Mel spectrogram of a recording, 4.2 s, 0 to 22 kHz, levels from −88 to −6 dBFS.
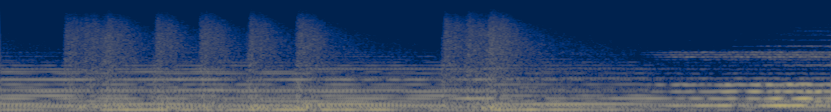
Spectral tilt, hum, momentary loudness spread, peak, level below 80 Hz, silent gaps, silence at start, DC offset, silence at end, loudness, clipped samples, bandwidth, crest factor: -6.5 dB/octave; none; 5 LU; -22 dBFS; -56 dBFS; none; 0 s; under 0.1%; 0 s; -39 LUFS; under 0.1%; 15 kHz; 16 dB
